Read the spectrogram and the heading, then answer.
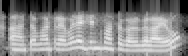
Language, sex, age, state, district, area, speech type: Sindhi, female, 18-30, Delhi, South Delhi, urban, conversation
